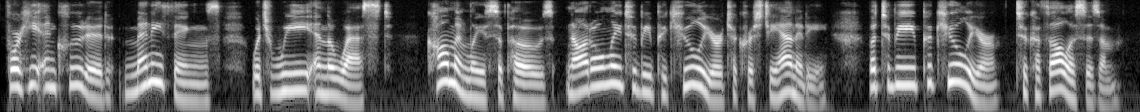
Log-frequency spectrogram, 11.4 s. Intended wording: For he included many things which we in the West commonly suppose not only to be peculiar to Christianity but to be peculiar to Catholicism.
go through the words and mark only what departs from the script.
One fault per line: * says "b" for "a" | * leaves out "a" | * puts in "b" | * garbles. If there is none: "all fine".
all fine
